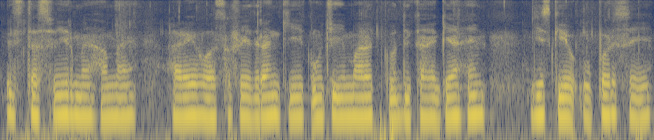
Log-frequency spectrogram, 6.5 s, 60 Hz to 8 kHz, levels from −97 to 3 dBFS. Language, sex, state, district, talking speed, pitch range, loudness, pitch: Hindi, male, Bihar, Samastipur, 175 wpm, 130-140 Hz, -16 LUFS, 135 Hz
